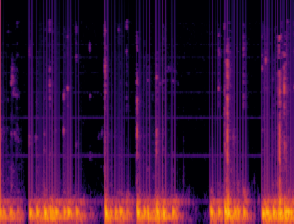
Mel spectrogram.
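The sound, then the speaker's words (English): Bursts of rapid typing on a computer keyboard, muffled with a deep, thocky tone, come in several runs of about a second each, separated by brief pauses. No one speaks. “I love this keyboard.”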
